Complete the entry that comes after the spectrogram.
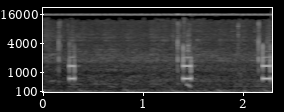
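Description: Three short phone keypad beeps sound at uneven intervals, each a crisp two-tone blip, fairly loud against a quiet background hiss, as someone taps on a phone to read a WhatsApp message.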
